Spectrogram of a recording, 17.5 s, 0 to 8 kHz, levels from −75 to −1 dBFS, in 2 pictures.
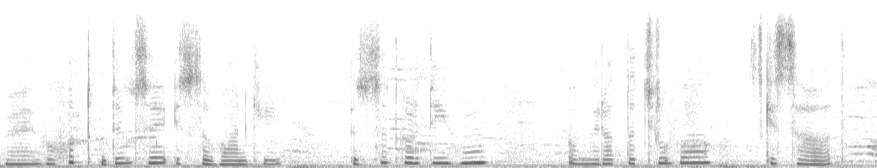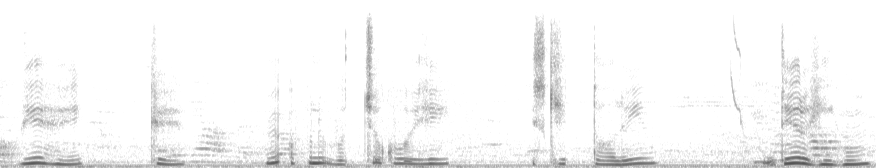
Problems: constant background noise, low volume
